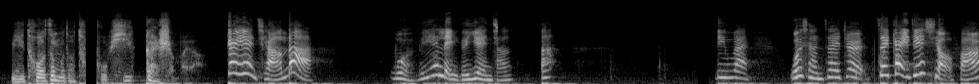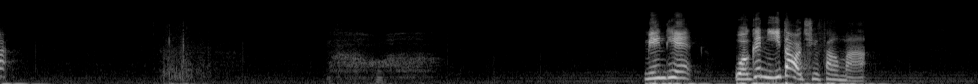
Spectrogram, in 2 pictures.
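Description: A young woman speaks cheerfully close by.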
